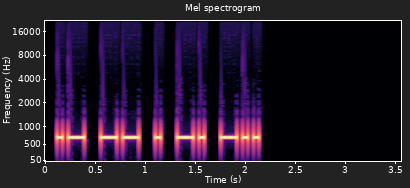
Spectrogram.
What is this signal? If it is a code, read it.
Morse code, heard as a keyed tone, about 22 wpm, 700 Hz. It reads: AMEND
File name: 5 Letter Words - First 3 Letters Given - 22wpm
